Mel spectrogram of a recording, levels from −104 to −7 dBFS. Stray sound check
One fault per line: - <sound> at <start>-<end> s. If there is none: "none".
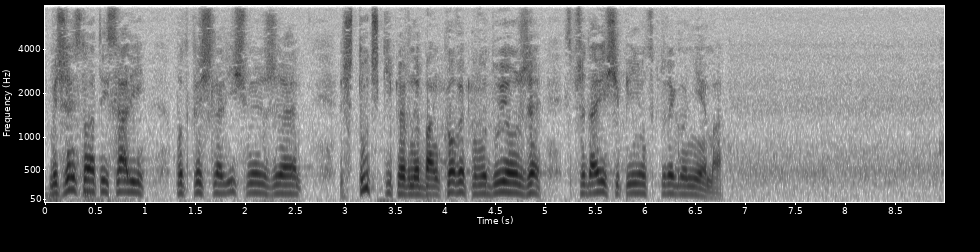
none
